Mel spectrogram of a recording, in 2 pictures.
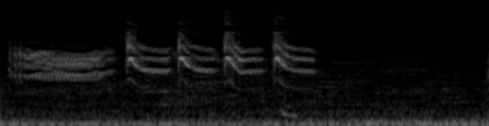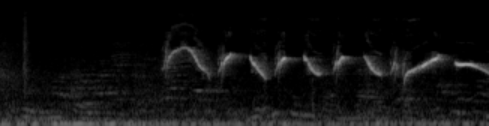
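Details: Bird said to sound like a flamboyan, singing vigorously (gacor): three thin buzzy stacked notes, then four quick chirps, a pause, and a loud run of rising-and-falling whistled swoops. Low background rumble.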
